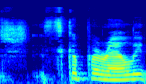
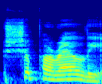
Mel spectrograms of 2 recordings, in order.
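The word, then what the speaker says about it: Schiaparelli: I think there Italian brand called scaparelli that's what they say but it's sh chiparelli I think that's what it is how you pronounce it um so that they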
